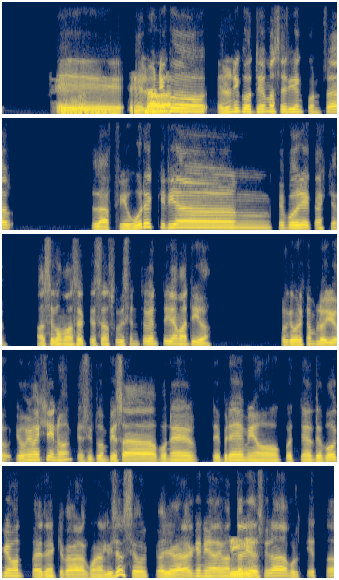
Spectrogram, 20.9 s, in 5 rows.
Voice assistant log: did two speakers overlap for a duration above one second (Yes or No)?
Yes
